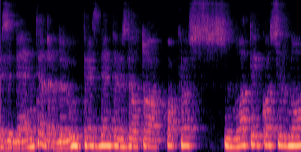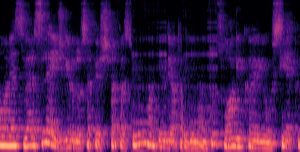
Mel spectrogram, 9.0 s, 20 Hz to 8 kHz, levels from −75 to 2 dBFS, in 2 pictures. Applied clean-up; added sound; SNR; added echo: neural separator model SepFormer DNS4.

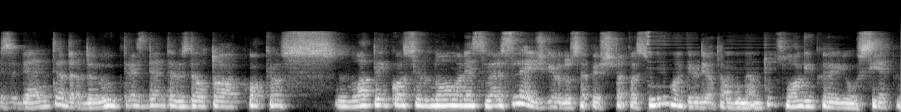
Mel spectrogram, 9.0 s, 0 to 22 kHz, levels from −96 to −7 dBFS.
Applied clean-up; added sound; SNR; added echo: neural mask model DeepFilterNet 3.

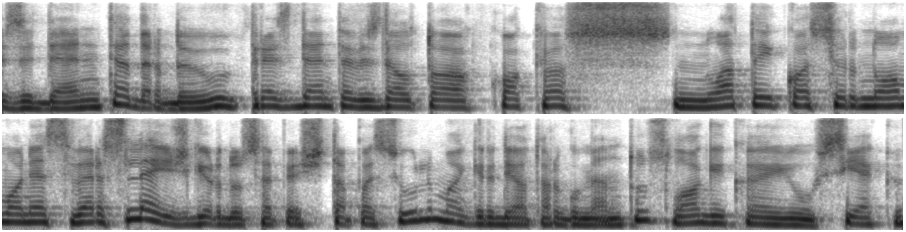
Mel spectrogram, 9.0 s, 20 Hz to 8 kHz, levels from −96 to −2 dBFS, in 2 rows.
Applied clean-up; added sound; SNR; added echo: none; none; none; none.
